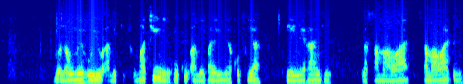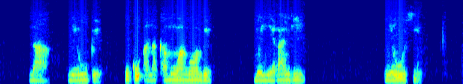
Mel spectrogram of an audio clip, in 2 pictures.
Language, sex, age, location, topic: Swahili, female, 36-49, Kisumu, agriculture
